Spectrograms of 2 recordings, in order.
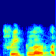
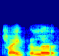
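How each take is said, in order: First: The first syllable sounds like tree. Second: The first syllable sounds like try. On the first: "ಟ್ರೀ colour ಅನ್ನೋದು U K ಅಲ್ಲಿ pronounce ಮಾಡಲಾಗುತ್ತೆ" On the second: "sorry U S A ನಲ್ಲಿ"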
